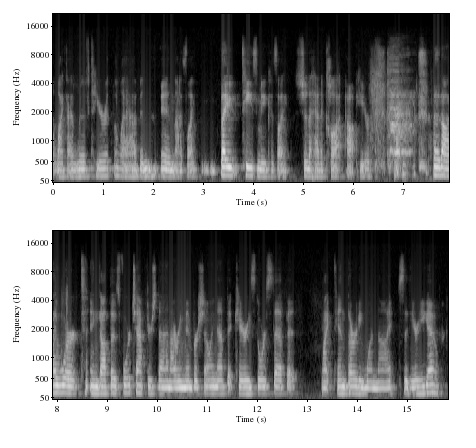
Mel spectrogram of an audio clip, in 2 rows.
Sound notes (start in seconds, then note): 6.4 laughs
